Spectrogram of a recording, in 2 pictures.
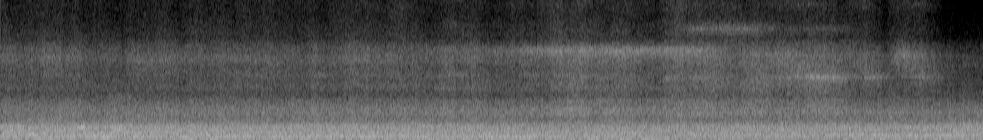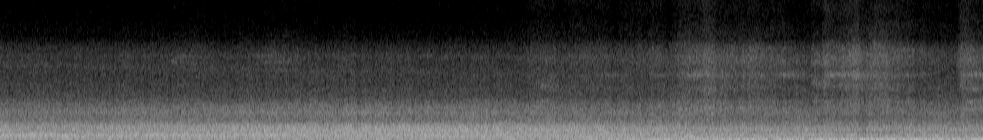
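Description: Steady running noise inside an MTR M-Train (Metro-Cammell EMU) car: wheel-on-rail rumble and hum with no let-up. A faint, high-pitched wheel squeal comes in for a few seconds around the middle.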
